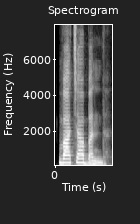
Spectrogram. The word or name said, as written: वाचा-बंध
